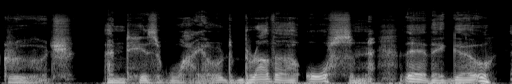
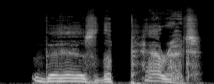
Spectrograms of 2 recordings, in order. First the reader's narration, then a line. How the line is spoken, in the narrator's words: cried Scrooge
